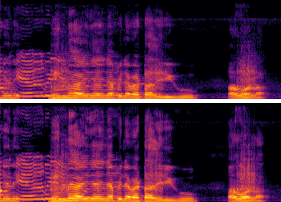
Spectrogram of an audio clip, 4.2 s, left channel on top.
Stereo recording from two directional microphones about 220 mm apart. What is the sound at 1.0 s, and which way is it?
Speech, 40° right (ahead or behind).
